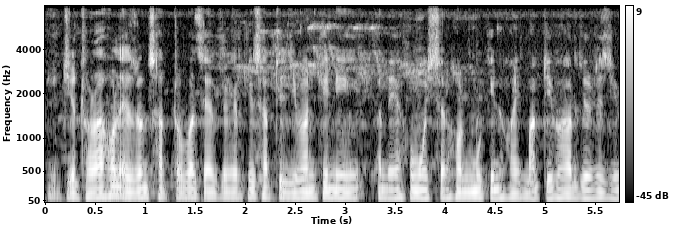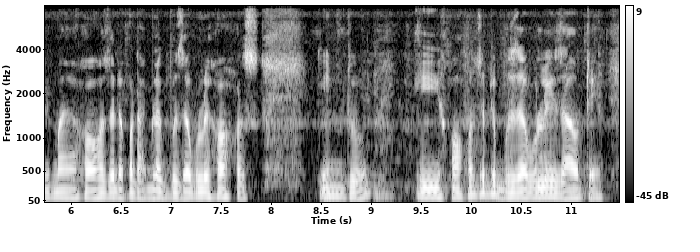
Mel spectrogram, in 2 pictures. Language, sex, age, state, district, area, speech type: Assamese, male, 60+, Assam, Goalpara, rural, spontaneous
